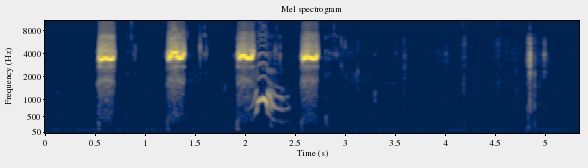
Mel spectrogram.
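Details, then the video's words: Grey francolin, called desi teetar, calling: four loud, harsh, high-pitched bursts spaced about 0.7 seconds apart, a softer lower trailing note after the third, then silence with a faint click near the end. "sindhi teetar ki awaaz the voices of the desi teetar birds"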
